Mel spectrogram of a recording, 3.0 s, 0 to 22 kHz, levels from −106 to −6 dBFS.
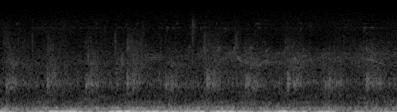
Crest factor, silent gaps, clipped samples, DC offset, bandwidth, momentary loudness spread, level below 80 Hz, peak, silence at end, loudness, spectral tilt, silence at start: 14 dB; none; under 0.1%; under 0.1%; 7.8 kHz; 5 LU; -54 dBFS; -32 dBFS; 0 s; -60 LUFS; -6 dB/octave; 0 s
